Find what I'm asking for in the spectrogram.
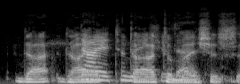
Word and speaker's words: diatomaceous: I wanted to ask about diamaceous earth. Am I saying that right? – Yeah. – Diatomaceous. It has a T.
